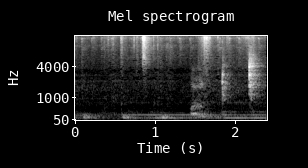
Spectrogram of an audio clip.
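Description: Quiet room tone with a low steady hum and a few faint, light clicks; a man says "okay" late on.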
